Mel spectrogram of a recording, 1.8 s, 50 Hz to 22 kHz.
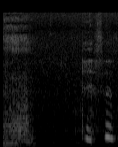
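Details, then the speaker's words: Snoring Yorkie, a 5½-year-old mother dog, asleep: a single rough, rattling, human-like snore, then brief soft vocal sounds in a quiet room. "baby coming miss Leckie and as they can hear her she snores like a human I don't even snore this much"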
